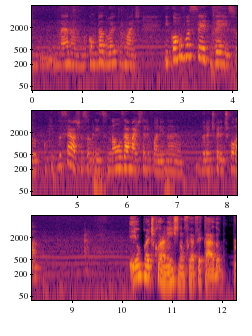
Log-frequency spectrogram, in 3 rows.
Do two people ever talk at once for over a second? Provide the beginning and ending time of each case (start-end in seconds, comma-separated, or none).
none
